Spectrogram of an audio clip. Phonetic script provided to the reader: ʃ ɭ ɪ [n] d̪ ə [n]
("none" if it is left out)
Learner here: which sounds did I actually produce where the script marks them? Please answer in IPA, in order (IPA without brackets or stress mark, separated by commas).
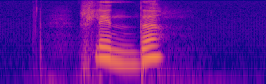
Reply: n, none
